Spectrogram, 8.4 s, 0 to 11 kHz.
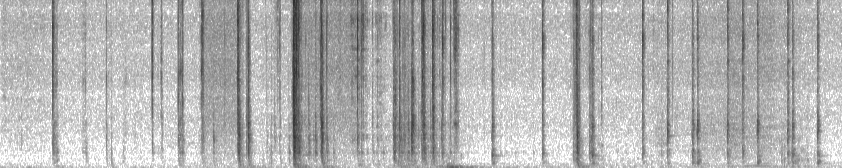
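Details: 2000 Mercury Cougar after battery replacement, won't crank: scattered quick clicks in irregular bursts on door opening or start attempts, no engine at all; PATS immobilizer fault, fixed by a new key fob battery and locking and unlocking.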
